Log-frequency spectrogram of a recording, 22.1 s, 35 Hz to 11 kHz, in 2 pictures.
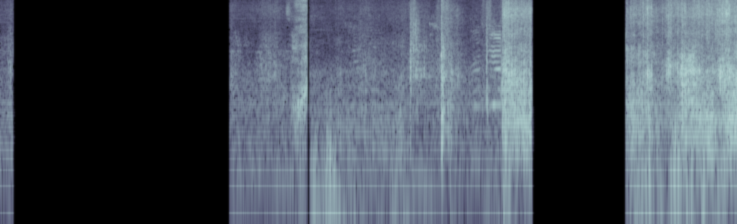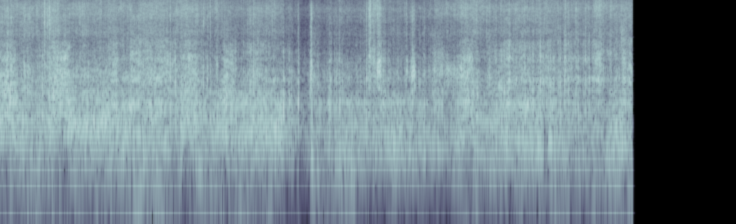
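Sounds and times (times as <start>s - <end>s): skateboard wheels rolling on pavement: 3.5s - 8.0s, 9.4s - 20.6s
skateboard clicks and knocks: 5.0s - 8.0s, 9.4s - 20.6s.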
